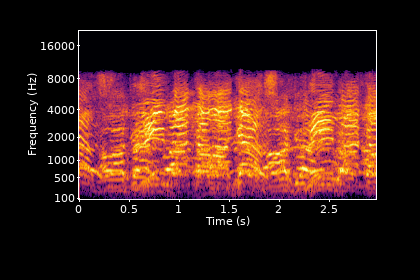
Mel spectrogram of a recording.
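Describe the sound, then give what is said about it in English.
Protesters outside the Nigerian embassy in Belgium chant a short slogan over and over, urging action against Boko Haram; the crowd's voices rise and drop in a quick, regular rhythm, repeating several times in a few seconds. “You can hear the chanting there, "Bring back our girls." That's the sound of protesters outside the Nigerian embassy in Belgium, angrily urging the government of Nigeria to do more to fight Boko Haram.”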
